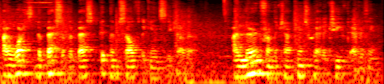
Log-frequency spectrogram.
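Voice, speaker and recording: A man speaks at a very fast pace in a medium pitch. Music plays in the background, and audible room echo is present. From South Korea. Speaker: gaming guide promoter. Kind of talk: sales pitch. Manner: animated.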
